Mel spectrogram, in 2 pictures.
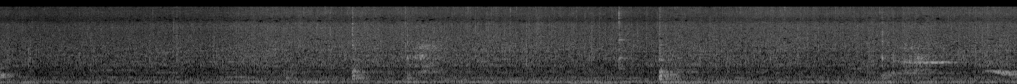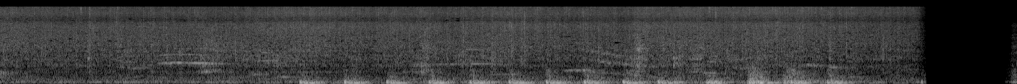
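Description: Bottle gourd greens (lau shak) sizzling in a frying pan as a metal spatula stirs and tosses them. In the last six seconds a quick run of low thumps comes several times a second, and the sound cuts off abruptly shortly before the end.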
